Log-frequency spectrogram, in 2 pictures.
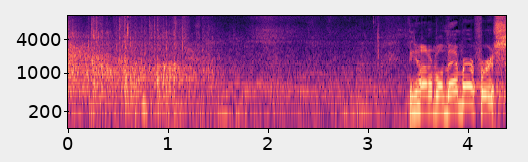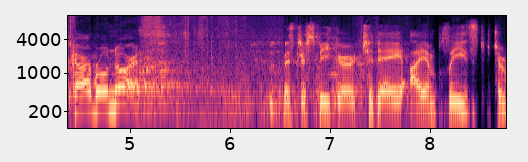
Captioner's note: applause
